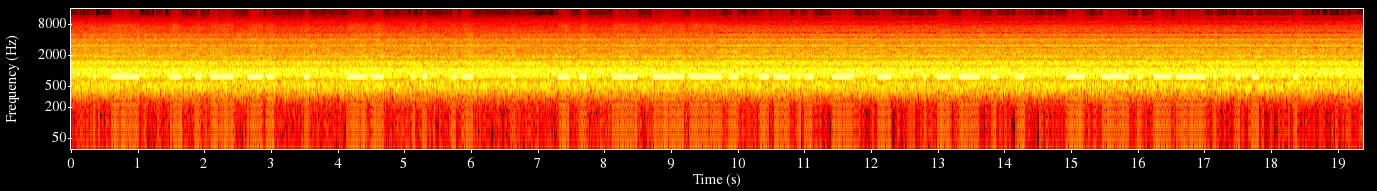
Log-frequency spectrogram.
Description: Beeps of irregular length, with radio static, a narrow filter and room echo. There is no code.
